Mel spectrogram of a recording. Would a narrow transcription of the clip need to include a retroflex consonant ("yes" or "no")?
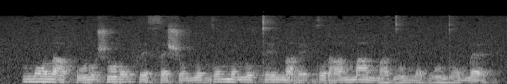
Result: no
